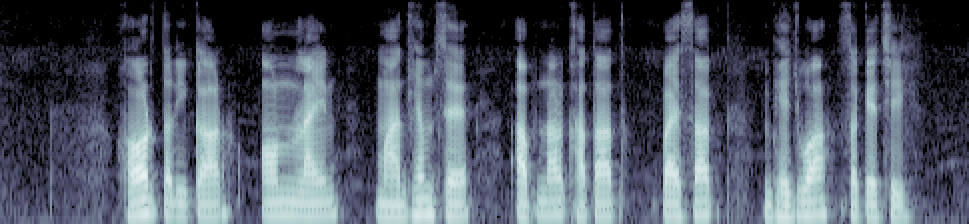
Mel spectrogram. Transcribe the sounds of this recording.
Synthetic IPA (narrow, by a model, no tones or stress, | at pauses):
hɔɾt̪əɾikaɾ | ɔnlaɪn | mad̪ʱjəmse | əpnaɾkʰat̪at̪ | pɛɪsak | bʱed͡ʒasəkɛt͡ʃʰi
